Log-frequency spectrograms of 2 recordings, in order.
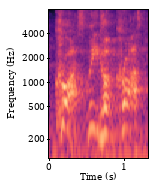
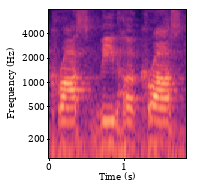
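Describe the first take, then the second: First: It is said lively, with varied pitch. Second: It is said flat, without pitch variation. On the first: The speaker calls it right. "That creates energy in your voice" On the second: The speaker calls it wrong. "That there's no voice inflection"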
